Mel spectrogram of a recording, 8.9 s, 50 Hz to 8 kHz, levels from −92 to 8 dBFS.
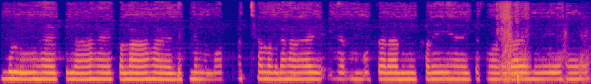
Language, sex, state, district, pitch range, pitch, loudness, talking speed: Hindi, female, Bihar, Purnia, 225-230 Hz, 230 Hz, -18 LUFS, 150 wpm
